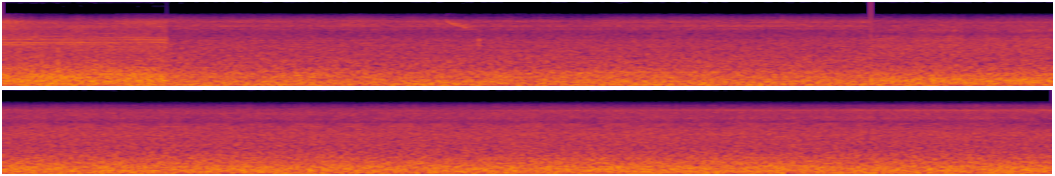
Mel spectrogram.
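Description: River water rushing steadily, an even noise with nothing standing out.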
